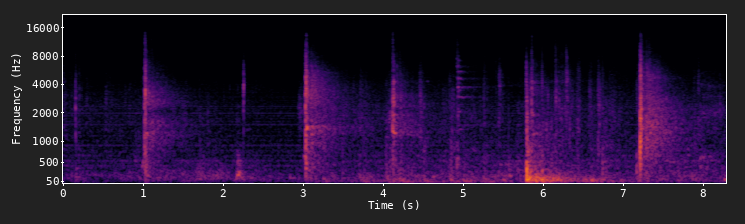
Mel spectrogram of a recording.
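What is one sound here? Badminton rackets strike a shuttlecock back and forth in a large indoor hall.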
